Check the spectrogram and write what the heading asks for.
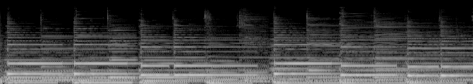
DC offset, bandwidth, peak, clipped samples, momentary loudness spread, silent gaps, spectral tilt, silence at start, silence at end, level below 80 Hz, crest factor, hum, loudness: under 0.1%; 14 kHz; -4 dBFS; under 0.1%; 3 LU; none; -7 dB/octave; 0 s; 0 s; -28 dBFS; 14 dB; none; -19 LUFS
